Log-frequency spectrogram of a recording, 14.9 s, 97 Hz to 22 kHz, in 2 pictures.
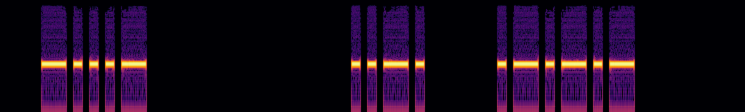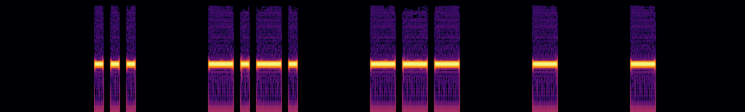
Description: Morse code, heard as a keyed tone, about 15 wpm, spaced as for 8 wpm, 1000 Hz. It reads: <BT> F. SCOTT
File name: 8wpm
